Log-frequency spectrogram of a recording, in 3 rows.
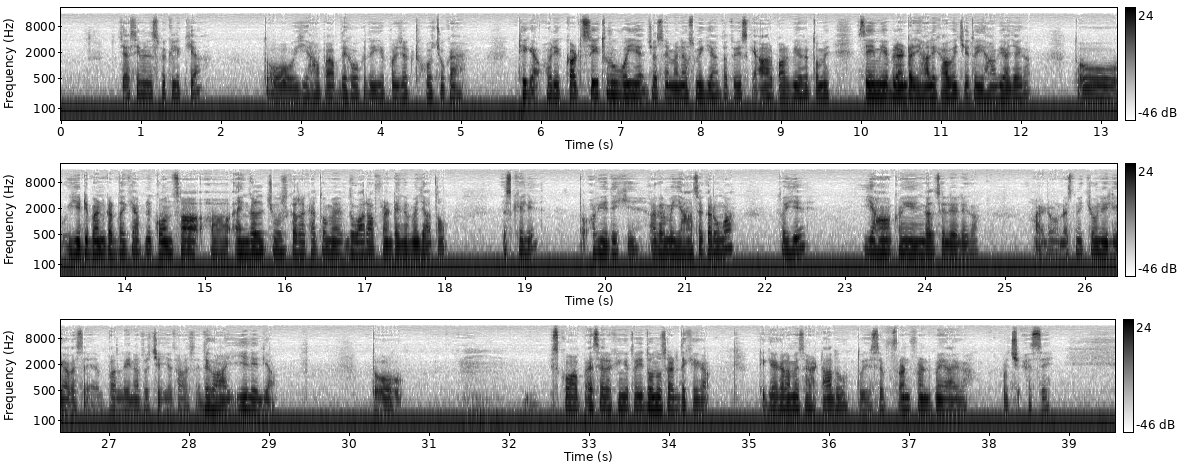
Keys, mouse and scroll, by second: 3.0-6.0 middle drag, 7.2-12.0 middle drag, 16.2 `, 18.5 click, 19.1-21.8 middle drag, 21.8 click, 22.3 click, 23.4-25.7 middle drag, 25.7 click, 26.7-28.9 middle drag, 28.9 scroll up 1, 29.0-30.7 middle drag, 30.7 `, 32.3 click, 32.9-34.8 middle drag, 34.8 `, 36.1 click, 36.6-38.2 middle drag, 38.2 `, 39.3 click.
